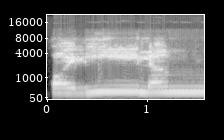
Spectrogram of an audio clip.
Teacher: لی آپ نے 2 کاؤنٹ پڑھنا ہے، لم آپ کا پورا تنوین کی ساؤنڈ چینج ہو گئی میم کے اندر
